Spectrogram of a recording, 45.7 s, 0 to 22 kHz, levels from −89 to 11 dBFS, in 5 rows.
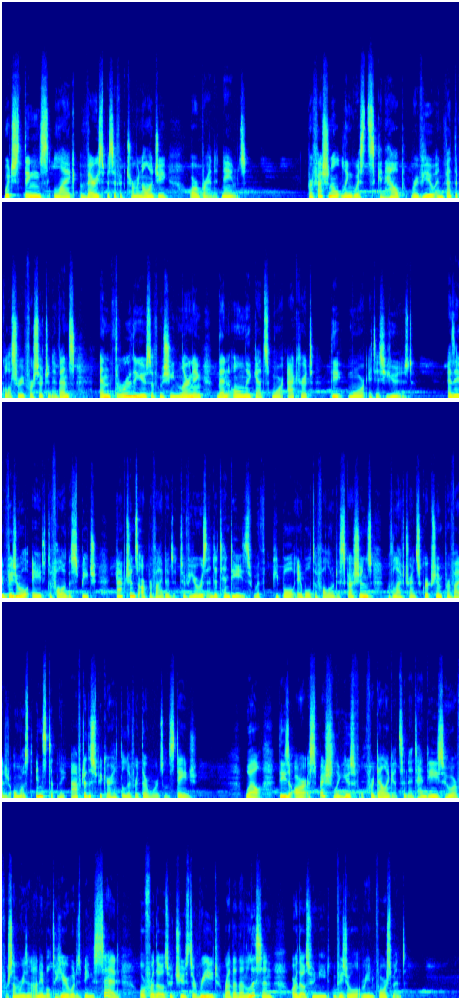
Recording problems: echo of what is said; faint; throughout; 390 ms later, 25 dB below the speech

